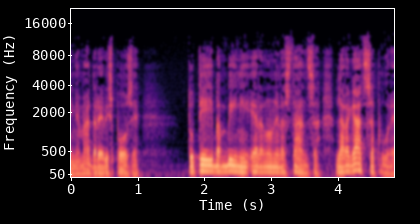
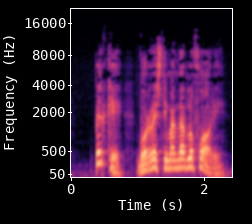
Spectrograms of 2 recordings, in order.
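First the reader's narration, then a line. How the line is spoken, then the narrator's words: Mother exclaiming. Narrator (Italian): esclamò mia madre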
